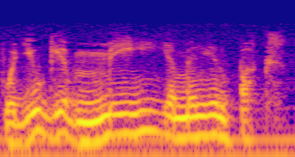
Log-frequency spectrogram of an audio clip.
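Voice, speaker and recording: A man's voice: medium pitch, normal speed, natural voice. An actor playing a pushy, streetwise young man making a hard sell in a 1970s radio drama. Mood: insistent, hustling. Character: pushy young male hustler, hard-boiled and insistent. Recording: lo-fi old radio broadcast, faint noise.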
